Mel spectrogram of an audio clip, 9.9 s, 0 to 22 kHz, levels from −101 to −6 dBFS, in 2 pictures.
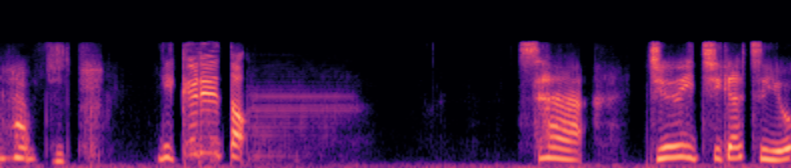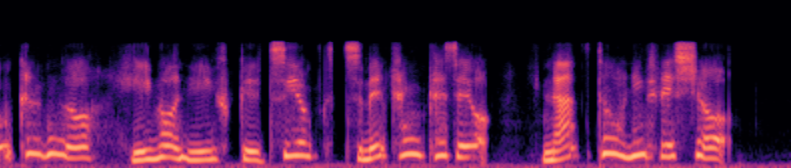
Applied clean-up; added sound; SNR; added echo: neural diffusion model UNIVERSE++.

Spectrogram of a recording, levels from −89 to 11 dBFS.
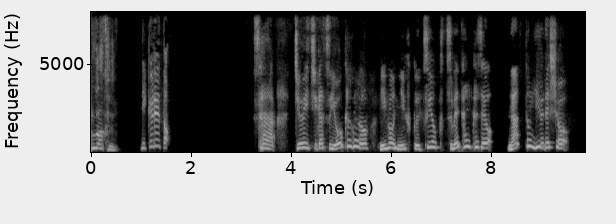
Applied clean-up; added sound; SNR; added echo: neural mask model Resemble Enhance denoiser.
